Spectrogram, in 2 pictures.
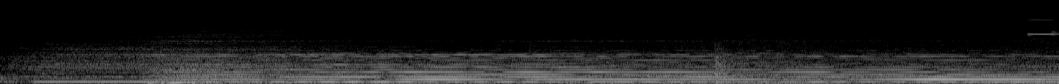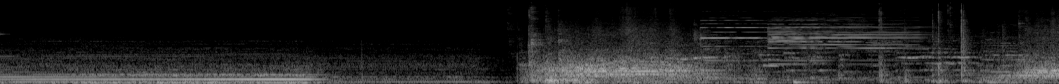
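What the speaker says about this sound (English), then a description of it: "This thing has a really nice motor on it" A Montgomery KONE hydraulic elevator at a Macy's in Flatiron Crossing Mall hums with a steady, tonal motor drone for about fourteen seconds, then gives way to louder, brighter clattering mechanical sounds near the end.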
